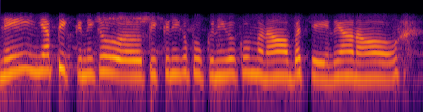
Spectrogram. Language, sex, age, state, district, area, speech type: Dogri, female, 18-30, Jammu and Kashmir, Jammu, rural, conversation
